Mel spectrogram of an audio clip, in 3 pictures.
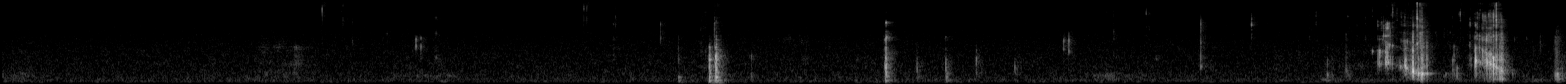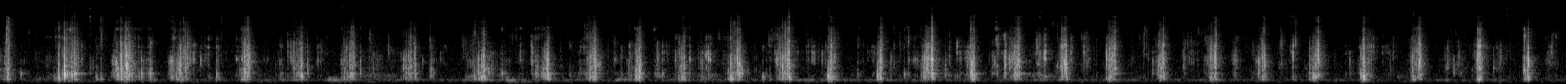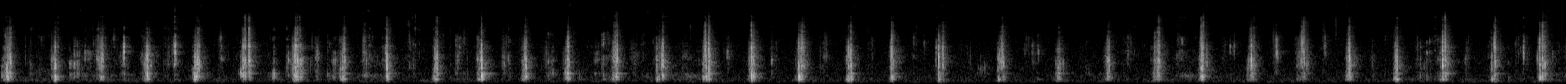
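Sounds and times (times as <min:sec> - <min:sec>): person chewing crunchy food: 0:13.2 - 0:46.9.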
